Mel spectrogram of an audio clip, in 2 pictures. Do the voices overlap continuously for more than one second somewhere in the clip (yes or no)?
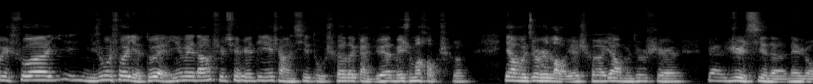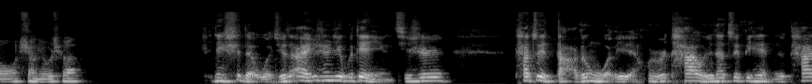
no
